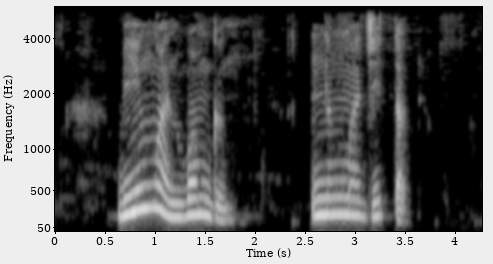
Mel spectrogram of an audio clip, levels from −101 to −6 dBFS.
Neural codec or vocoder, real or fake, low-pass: none; real; 5.4 kHz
